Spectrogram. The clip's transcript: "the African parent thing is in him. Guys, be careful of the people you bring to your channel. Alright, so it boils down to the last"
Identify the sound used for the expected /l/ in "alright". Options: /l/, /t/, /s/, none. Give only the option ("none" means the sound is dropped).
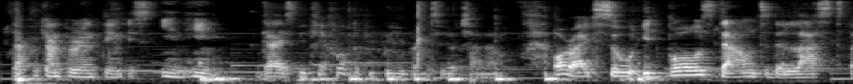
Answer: /l/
